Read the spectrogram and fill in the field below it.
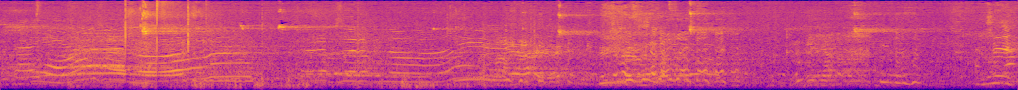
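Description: Young men talk and shout with animation close by, in a large echoing hall.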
